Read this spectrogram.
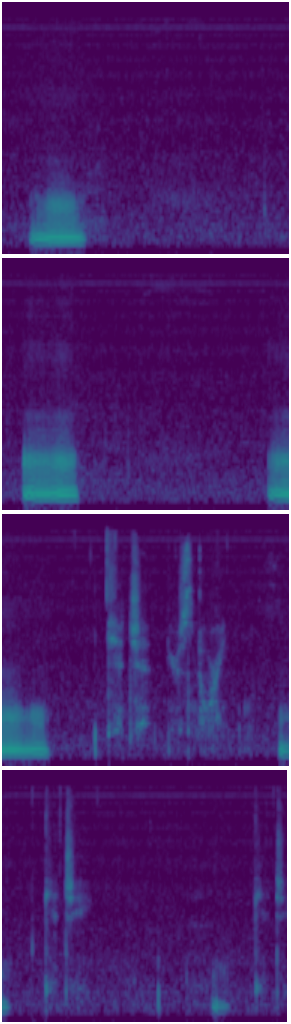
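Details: Gidget the Chihuahua snores while asleep: three low, rasping snores spaced about three seconds apart, then a person's whispered talk and small clicks take over.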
